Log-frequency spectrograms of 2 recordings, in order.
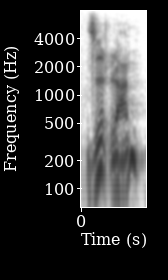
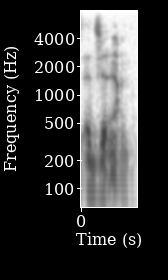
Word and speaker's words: ziran: We use the word nature for the Chinese expression zi, ziran. They pronounce J like a sort of unrolled R.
